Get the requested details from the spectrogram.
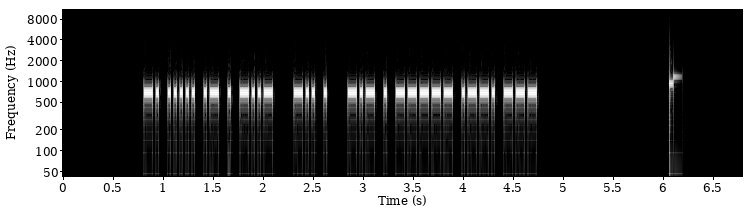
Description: Morse code, heard as a keyed tone, about 37 wpm, 700 Hz. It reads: N5AEX DE KE0PO
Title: USA Callsign DE Callsign - 5 Characters - 40wpm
